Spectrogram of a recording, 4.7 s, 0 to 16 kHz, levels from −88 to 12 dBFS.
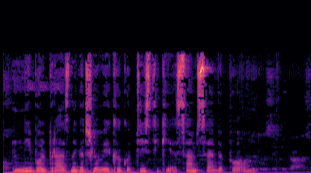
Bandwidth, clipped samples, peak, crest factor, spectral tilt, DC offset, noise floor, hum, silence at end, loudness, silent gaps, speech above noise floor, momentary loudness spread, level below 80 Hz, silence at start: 11.5 kHz; under 0.1%; 0 dBFS; 24 dB; -2 dB/octave; under 0.1%; -54 dBFS; none; 0.85 s; -20 LUFS; none; 30 dB; 25 LU; -46 dBFS; 0.05 s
